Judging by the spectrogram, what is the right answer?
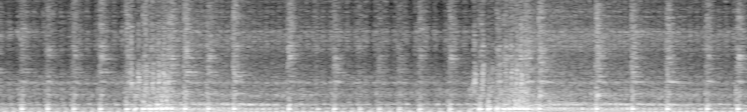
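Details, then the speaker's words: Kawasaki RR two-stroke motorcycle after reassembly: crackles up on a couple of quick throttle blips and drops cleanly back to a steady idle; the clean return shows the pilot jet is big enough, low-speed fuelling right. "Okay, dia kalau jatuh macam itu maknanya pilot dia cukup besar."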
